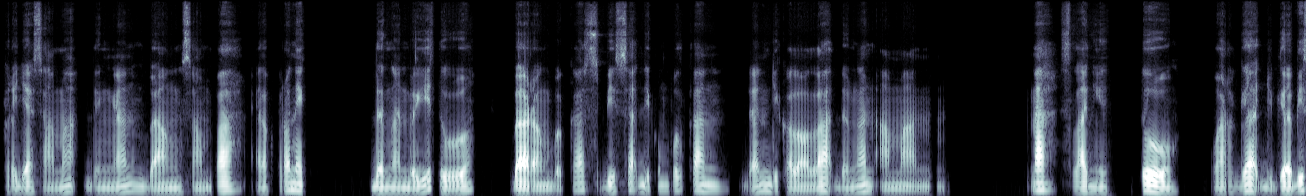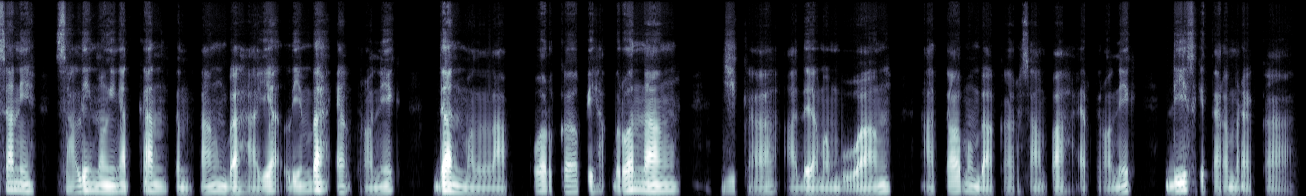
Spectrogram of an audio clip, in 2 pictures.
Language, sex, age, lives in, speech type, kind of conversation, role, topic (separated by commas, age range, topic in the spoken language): Indonesian, male, 20-24, Indonesia, read, expert-assistant, expert, Apa dampak sampah elektronik terhadap lingkungan?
